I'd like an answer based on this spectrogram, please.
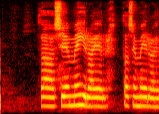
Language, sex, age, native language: Icelandic, female, 9, Icelandic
